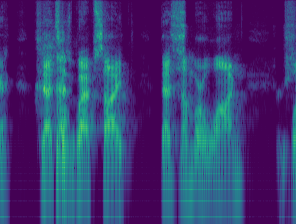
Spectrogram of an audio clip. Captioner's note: chuckles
